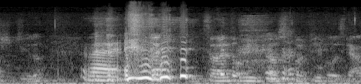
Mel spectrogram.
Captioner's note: she and man laugh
